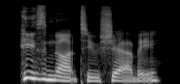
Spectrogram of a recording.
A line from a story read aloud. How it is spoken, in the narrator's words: Danny answered with a laugh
